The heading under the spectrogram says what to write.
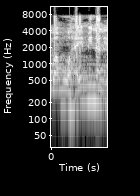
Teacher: idhar halqi muhaiminan karena bertemu dengan ain, idhar halqi, ini tanwin fathahnya dibaca jelas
